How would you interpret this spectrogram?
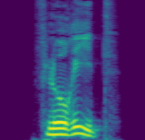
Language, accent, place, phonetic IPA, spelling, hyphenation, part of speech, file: German, Germany, Berlin, [floˈʁiːt], florid, flo‧rid, adjective, De-florid.ogg
- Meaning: active, florid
